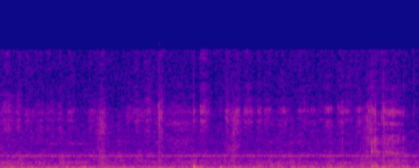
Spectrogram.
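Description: A pen writes out a maths solution on paper with faint, close scratching strokes that stop and start in short bursts. A low steady hum runs underneath and no one speaks.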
